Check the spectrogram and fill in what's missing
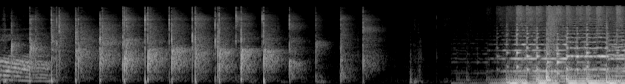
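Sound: applause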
